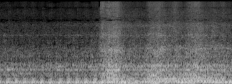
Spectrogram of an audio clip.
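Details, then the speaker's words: Suzuki DR650 single thumps evenly and picks up cleanly on a throttle blip after a K&N air filter, UNI secondary filter, oil, plugs and new carburetor choke; no missing and no stock-filter popping or backfiring. Running fine. "Sounds like we're running pretty decent."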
